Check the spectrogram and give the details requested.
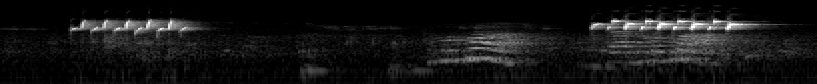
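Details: Goldfinch song in two quick phrases of crisp repeated notes, the second longer and busier, with a short human voice heard in the pause between them.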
